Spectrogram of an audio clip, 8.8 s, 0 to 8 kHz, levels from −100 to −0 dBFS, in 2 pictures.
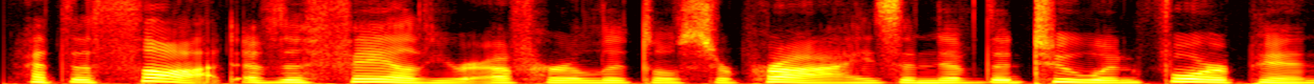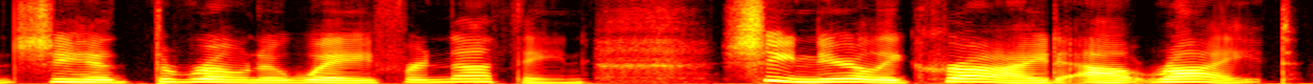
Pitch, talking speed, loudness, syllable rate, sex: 215 Hz, 180 wpm, -17 LUFS, 4.6 syllables/s, female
